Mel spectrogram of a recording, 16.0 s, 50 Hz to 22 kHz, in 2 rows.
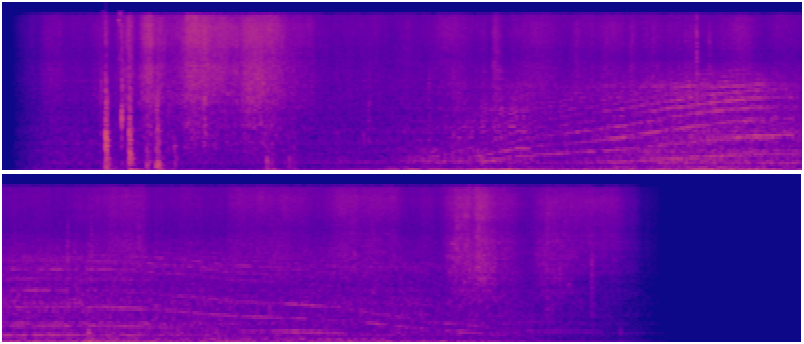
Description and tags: Backing with VW Polo, H2n inside car. Sorry for my winter jacket sound.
